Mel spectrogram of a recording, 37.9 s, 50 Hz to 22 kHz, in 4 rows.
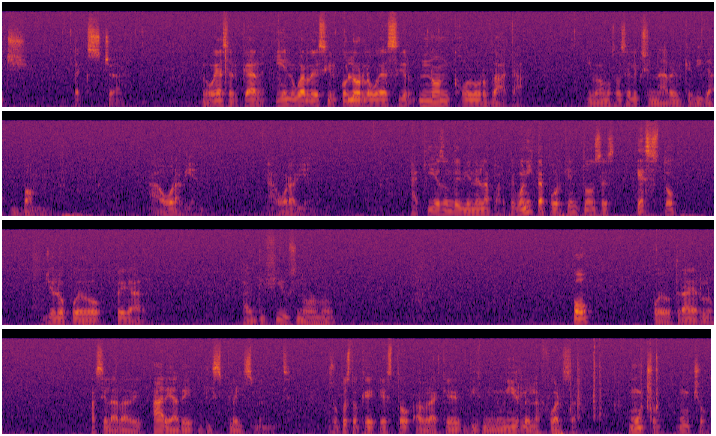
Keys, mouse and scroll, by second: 0.8 click, 1.7 click, 2.1-2.6 scroll up 1, 3.0 shift+click, 4.4 click, 5.6 click, 7.5 click, 9.2 click, 10.7-12.0 middle drag, 14.5-16.1 middle drag, 18.2-22.9 drag, 24.5-26.9 middle drag, 27.7-30.1 drag, 33.6 click, 34.2 click, 36.0 Right, 36.4 BackSpace, 36.9 KP_1, 37.1 KP_Enter.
